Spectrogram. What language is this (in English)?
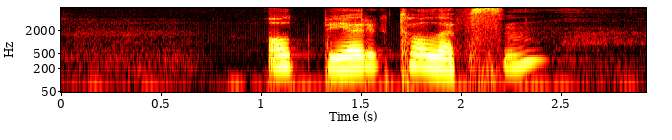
Norwegian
